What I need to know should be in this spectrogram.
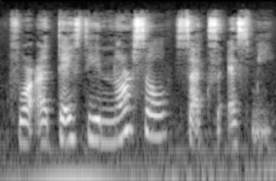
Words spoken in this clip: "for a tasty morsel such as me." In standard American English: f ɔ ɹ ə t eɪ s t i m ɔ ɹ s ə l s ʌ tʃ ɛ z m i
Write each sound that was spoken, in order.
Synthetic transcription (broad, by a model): f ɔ ɹ ə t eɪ s t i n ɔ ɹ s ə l s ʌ s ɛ s m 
